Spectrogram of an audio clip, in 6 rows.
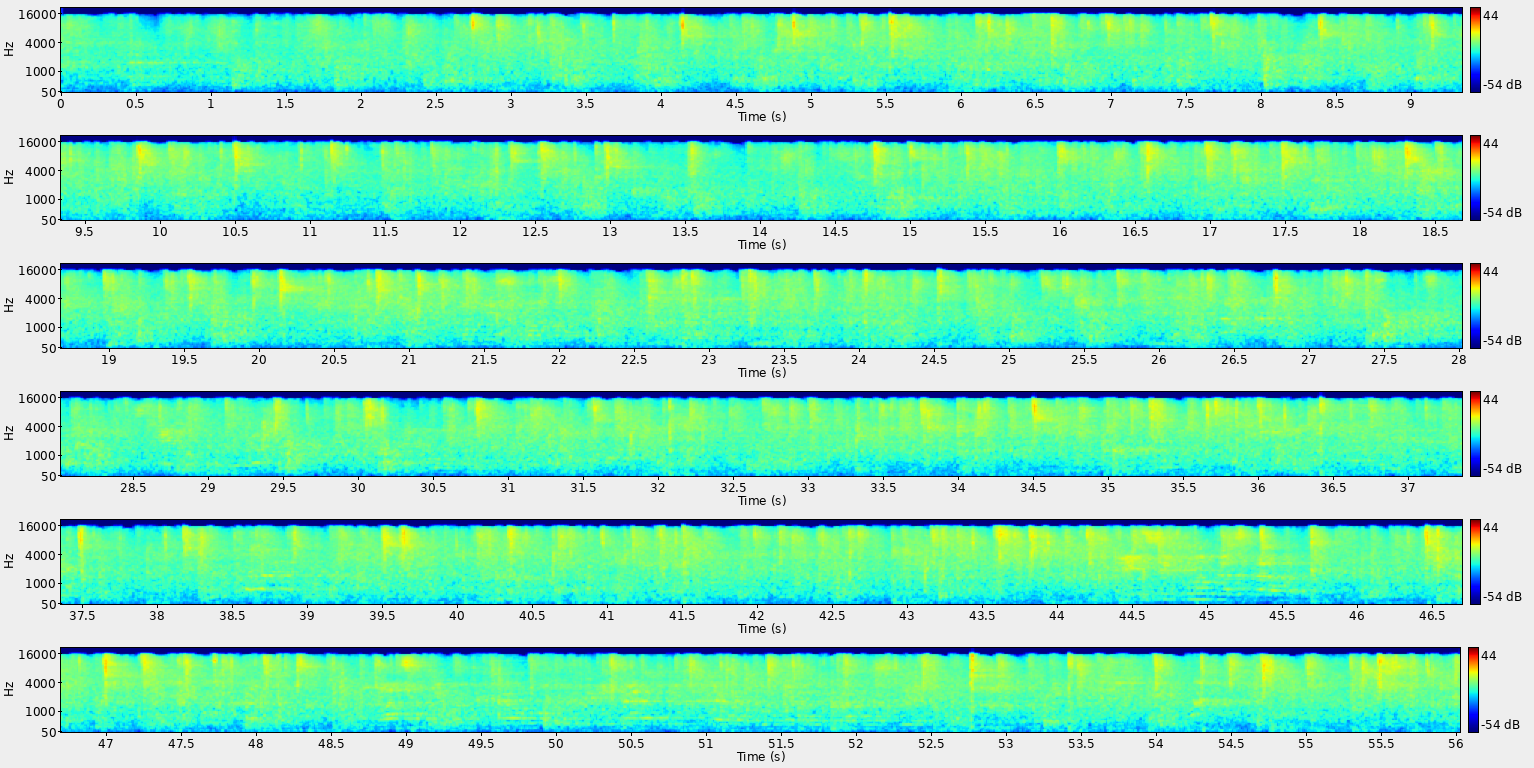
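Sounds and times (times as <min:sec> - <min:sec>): feet landing: 0:00.0 - 0:56.0
jump ropes hitting floor: 0:00.0 - 0:56.0
volleyball being struck: 0:00.4 - 0:56.0.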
